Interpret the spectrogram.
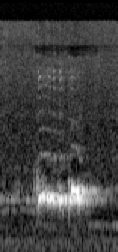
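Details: Zebra dove (perkutut cemani) lure recording: one short, loud, mid-pitched trilled coo phrase rising slightly at its end, over a faint low background hum.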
